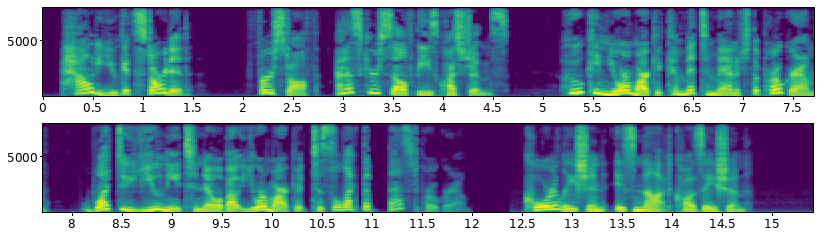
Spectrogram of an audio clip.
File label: Narration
